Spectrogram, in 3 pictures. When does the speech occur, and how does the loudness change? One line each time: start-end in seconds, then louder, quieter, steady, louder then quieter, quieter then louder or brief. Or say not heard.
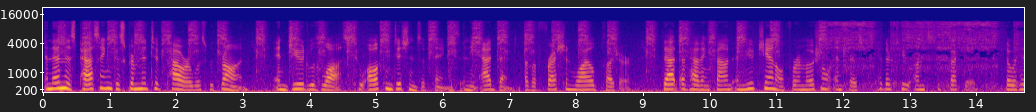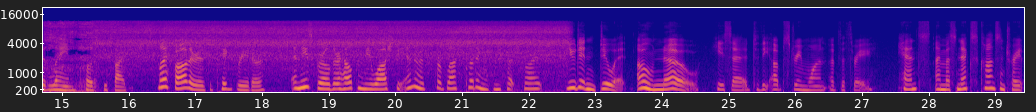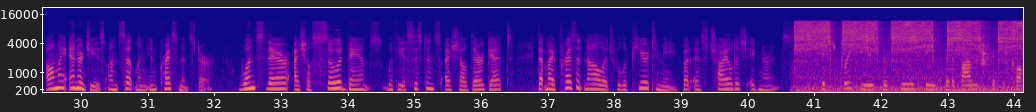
0.0-44.1 quieter.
